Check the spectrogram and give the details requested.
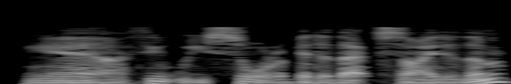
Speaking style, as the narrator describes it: said Ron in an undertone

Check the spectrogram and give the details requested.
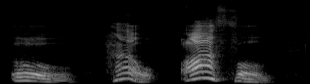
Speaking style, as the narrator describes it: cried James

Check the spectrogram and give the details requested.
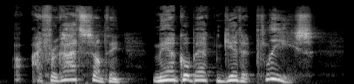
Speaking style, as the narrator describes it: gasped and said

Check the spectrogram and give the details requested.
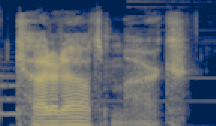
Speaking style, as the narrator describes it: Tim said, trying to sound tough, though his voice wavered slightly

